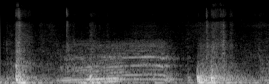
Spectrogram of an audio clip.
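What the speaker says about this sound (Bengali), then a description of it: "এটা হচ্ছে আপনার বকনা বাছুর" Cattle moo loudly and close by at a cow farm in Saudi Arabia at night, with a long drawn-out low call in the middle and deep grunting lows at the start and end.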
